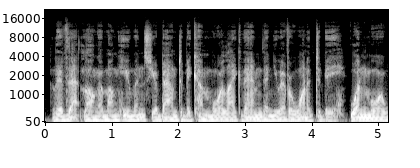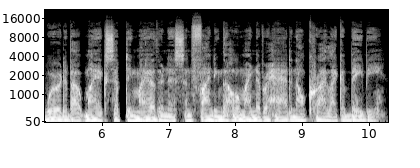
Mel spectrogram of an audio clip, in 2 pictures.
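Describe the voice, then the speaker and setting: An actor playing a gruff, cynical mutant monster hunter in a video game, a gravelly, husky voice and a terse, deadpan delivery. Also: male voice, a bass voice, no room sound, clean studio sound. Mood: dry, sardonic. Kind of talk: video game character dialogue.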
